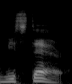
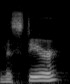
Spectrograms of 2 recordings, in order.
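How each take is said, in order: First: The word has a French-style pronunciation. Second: The word has an English-style pronunciation. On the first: The speaker calls it right. "that's how you pronounce it" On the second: The speaker calls it wrong. "I've been pronouncing it Mystere"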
